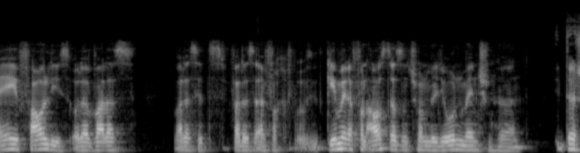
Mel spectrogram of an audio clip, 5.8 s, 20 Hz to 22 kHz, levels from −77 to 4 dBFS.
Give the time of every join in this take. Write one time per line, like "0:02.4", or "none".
none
